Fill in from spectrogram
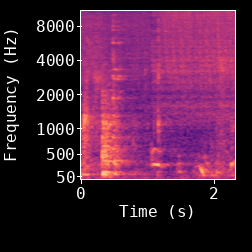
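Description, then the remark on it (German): A tap in a toilet room runs steadily as people fill tooth glasses and drink from it, its water hissing in a continuous rush, with a few brief clunks and knocks. “Trinkt so viel aus dem Hahn, wie ihr könnt.”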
